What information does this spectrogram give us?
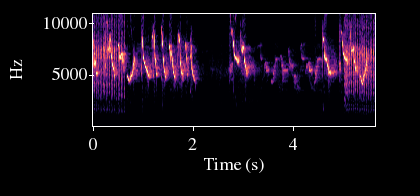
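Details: Great tit, wingko type, provoked by a white-eye into fighting sounds: a harsh rasp opens, then rapid high slurred whistles, a quieter stretch of thin notes, and another rasp at the end.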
